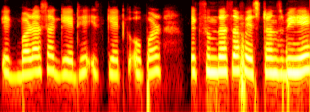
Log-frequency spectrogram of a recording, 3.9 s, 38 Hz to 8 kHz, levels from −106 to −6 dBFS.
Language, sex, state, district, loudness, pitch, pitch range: Hindi, female, Bihar, Gaya, -18 LUFS, 250 Hz, 235-260 Hz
